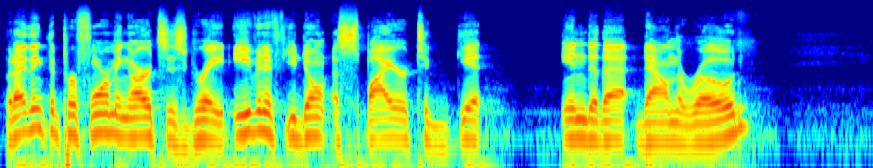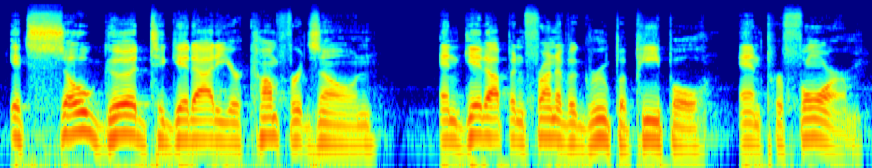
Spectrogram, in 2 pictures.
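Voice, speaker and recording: A man hosting a casual chat with high school seniors, asking questions in an informal, teasing, slangy way. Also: moderate pace, clear, resonant tone.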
